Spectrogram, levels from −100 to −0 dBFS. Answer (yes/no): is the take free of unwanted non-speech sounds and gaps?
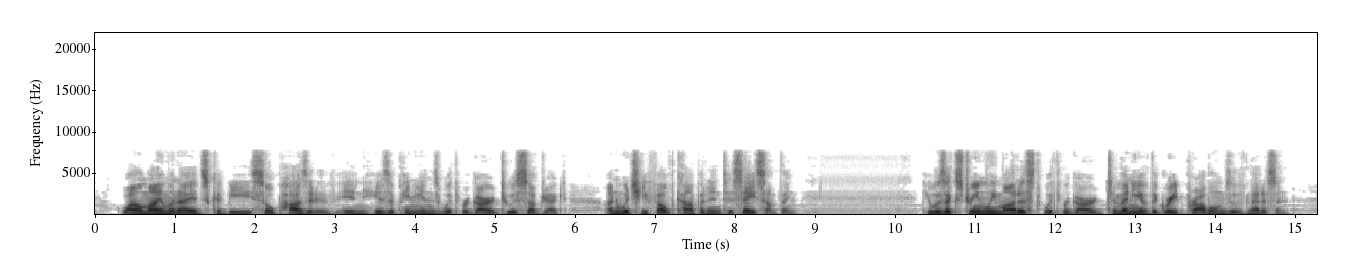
yes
